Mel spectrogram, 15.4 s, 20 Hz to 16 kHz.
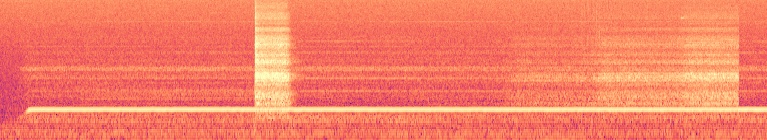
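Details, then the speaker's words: Panther 5N dedicated NIV ventilator circuit check: a steady mid-pitched tone with a brief hiss burst, then airflow hiss, as the new patient circuit is occluded during calibration following on-screen instructions. "Select begin circuit check. Occlude the circuit and follow the instructions on the screen."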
